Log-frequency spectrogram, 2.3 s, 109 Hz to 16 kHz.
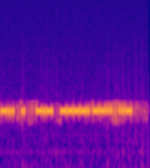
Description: Morse code, heard as a keyed tone, about 50 wpm, spaced as for 40 wpm, 600 Hz. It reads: DE K9ZU
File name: archived / CRSnet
